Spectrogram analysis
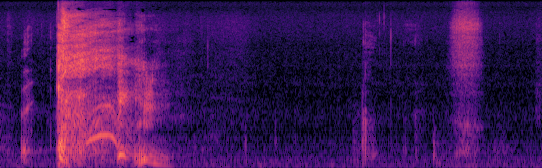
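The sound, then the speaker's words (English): One loud cough bursts out harshly from a person reading a passage aloud and fades over about a second, followed by quiet, a few faint clicks and a short breathy sniff near the end. “I'm surprised it took that long for me to cough.”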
